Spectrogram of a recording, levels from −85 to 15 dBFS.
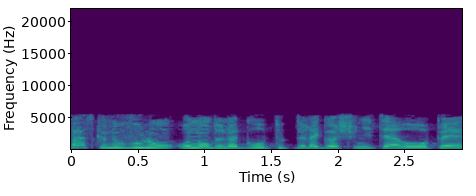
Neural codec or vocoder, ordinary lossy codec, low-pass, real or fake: codec, 16 kHz, 8 kbps, FreqCodec, larger model; none; 5.4 kHz; fake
